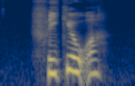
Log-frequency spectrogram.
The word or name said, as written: frigøre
